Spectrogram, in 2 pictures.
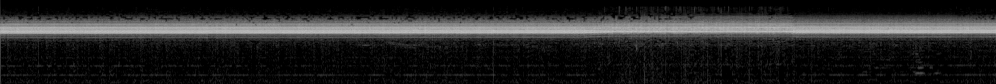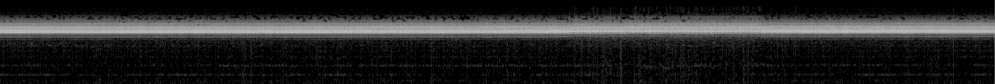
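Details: Cicada in Kanha National Park, summer months, sustaining a piercing high buzz for about twenty seconds, the pitch dipping briefly twice before returning, fast pulsing throughout.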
